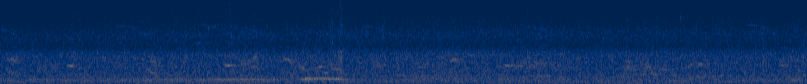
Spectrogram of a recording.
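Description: Faint outdoor ambience with scattered short bird chirps and a brief lower bird call about three seconds in.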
